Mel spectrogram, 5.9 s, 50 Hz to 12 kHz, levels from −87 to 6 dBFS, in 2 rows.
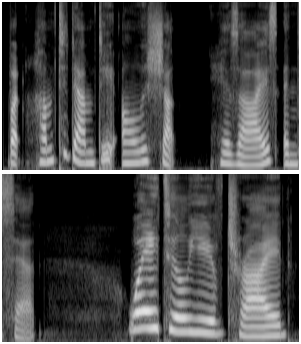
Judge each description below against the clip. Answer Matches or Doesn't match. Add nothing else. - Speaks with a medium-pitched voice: Doesn't match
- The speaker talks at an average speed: Doesn't match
